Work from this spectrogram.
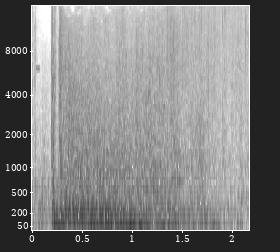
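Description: Breach charge detonating in Rainbow Six Siege, a single sudden loud blast followed by a rumbling debris tail that slowly fades over two seconds.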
